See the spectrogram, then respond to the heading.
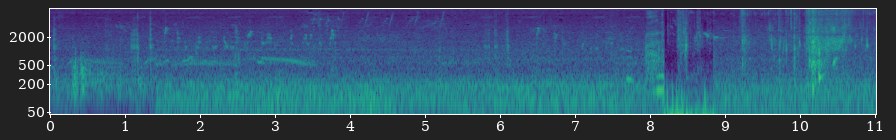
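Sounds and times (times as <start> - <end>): small birds chirping: 0.0 - 9.7
steady low rumble: 1.4 - 8.9.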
